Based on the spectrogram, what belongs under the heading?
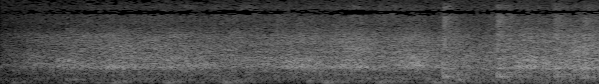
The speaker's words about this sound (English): Did you hear how the Coyotes ended their final season in Phoenix, actually in Tempe? Let's listen to the chants from the crowd.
